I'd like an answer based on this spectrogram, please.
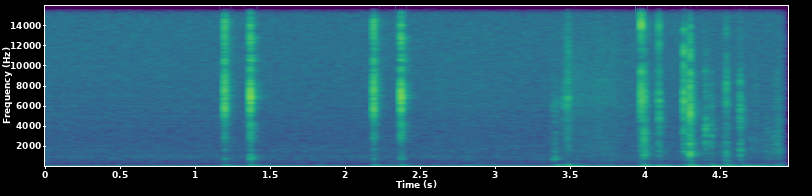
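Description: Keystrokes on a computer keyboard: two pairs of separate clicks, then a quicker run of typing near the end.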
